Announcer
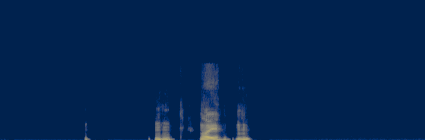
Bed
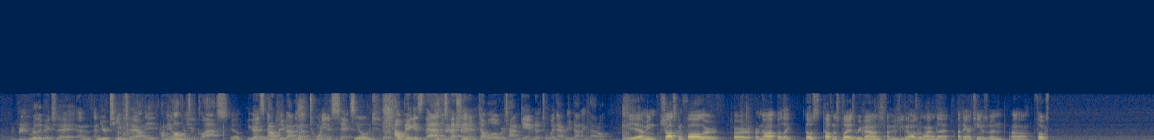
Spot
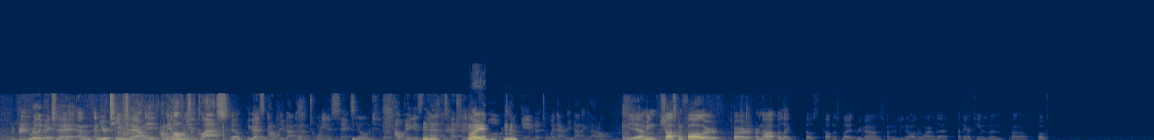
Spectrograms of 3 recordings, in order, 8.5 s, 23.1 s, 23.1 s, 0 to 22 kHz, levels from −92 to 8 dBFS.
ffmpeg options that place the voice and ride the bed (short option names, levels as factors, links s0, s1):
-filter_complex "[0:a]adelay=5350,volume=0.708[s0];[1:a]volume=4.22,afade=t=out:st=4.52:d=0.83:silence=0.11885,afade=t=in:st=11.81:d=1.39:silence=0.211349,afade=t=out:st=14:d=2.17:silence=0.0501187[s1];[s0][s1]amix=inputs=2:normalize=0"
